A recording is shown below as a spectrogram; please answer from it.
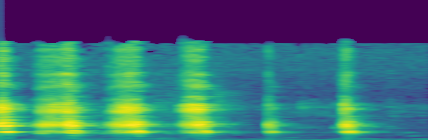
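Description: A person's breathy laughter: short pulses about three a second that fade out within the first second. A few faint short clicks follow.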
